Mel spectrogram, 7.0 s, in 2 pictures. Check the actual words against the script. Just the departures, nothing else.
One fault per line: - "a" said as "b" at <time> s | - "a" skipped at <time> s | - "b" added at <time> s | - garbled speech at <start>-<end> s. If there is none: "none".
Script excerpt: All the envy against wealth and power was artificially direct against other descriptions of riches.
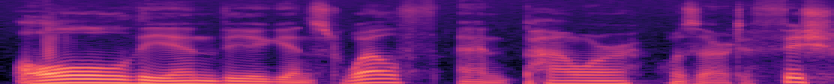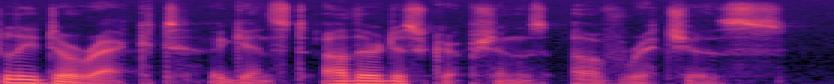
none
